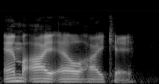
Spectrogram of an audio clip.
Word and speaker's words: Milik: It's spelled ARKADIUSZ, and then his last name is MILIK.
